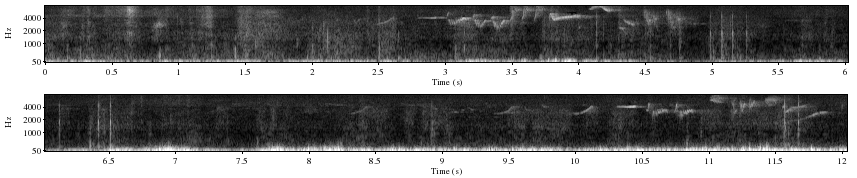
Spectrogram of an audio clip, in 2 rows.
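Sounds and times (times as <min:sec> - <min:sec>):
footsteps on a dirt path: 0:00.0 - 0:12.0
songbird high chirps: 0:02.1 - 0:05.4, 0:07.2 - 0:12.0
low wind rumble: 0:05.5 - 0:12.0.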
